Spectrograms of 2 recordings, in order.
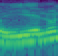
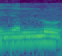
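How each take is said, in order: First: येलो with a long 'ay' vowel; wrong reading of yellow. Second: येलो with a short first vowel, 'yuh-lo'; correct reading of yellow. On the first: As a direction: stretch the first vowel of येलो to 'yay-lo'. (गलत उच्चारण, येलो में लंबा 'ए') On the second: (सही उच्चारण, येलो में छोटा 'य') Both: Shown as a demonstration. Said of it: "इसको येलो नहीं पढ़ेंगे".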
